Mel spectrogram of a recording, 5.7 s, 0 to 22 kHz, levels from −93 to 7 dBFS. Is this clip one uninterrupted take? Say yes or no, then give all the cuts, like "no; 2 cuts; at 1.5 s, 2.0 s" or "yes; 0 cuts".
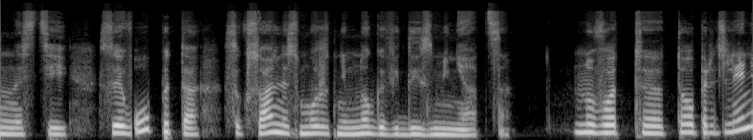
no; 1 cut; at 1.0 s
